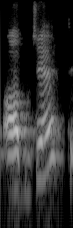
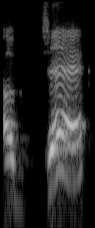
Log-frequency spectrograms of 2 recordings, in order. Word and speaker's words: object: plane arrives okay uh object is something that has a shape and can be felt or seen if we use it as a noun but if we pronounce it object it's a verb and it's spread and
